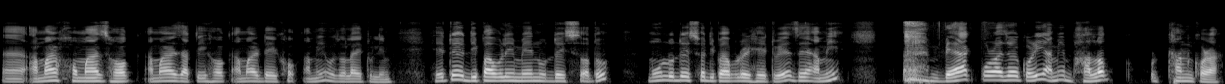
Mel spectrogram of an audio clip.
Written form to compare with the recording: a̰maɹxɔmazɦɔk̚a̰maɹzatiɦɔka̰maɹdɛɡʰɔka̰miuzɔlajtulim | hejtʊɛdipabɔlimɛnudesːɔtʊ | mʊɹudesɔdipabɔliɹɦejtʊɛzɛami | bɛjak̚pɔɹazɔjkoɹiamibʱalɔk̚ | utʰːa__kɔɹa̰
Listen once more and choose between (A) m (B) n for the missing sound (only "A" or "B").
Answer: B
